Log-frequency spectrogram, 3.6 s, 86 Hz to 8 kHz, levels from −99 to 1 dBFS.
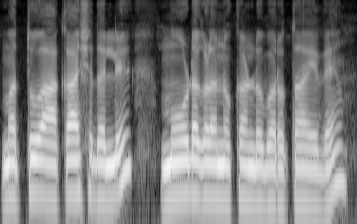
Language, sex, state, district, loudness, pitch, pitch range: Kannada, male, Karnataka, Bidar, -14 LUFS, 145 Hz, 135-155 Hz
